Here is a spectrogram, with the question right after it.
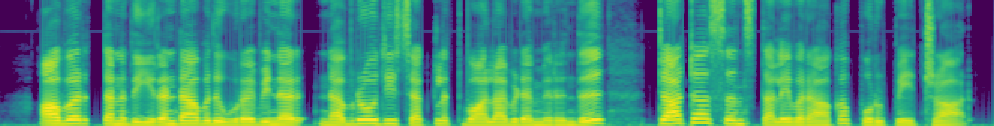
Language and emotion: Tamil, neutral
